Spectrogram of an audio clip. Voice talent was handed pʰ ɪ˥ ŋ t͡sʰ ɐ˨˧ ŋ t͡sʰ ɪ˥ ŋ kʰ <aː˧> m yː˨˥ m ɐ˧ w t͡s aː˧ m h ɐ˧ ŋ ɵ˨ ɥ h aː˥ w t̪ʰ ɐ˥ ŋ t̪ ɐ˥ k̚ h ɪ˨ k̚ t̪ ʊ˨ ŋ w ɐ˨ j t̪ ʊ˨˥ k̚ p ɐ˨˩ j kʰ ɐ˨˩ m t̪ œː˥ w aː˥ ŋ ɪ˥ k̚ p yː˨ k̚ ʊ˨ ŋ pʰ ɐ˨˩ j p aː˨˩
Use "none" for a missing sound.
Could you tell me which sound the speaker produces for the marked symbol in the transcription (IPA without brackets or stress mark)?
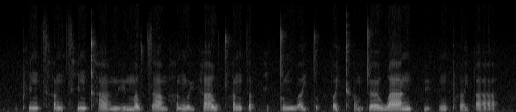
aː˨˩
